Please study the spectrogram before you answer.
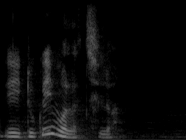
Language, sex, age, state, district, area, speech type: Bengali, female, 18-30, West Bengal, Dakshin Dinajpur, urban, spontaneous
